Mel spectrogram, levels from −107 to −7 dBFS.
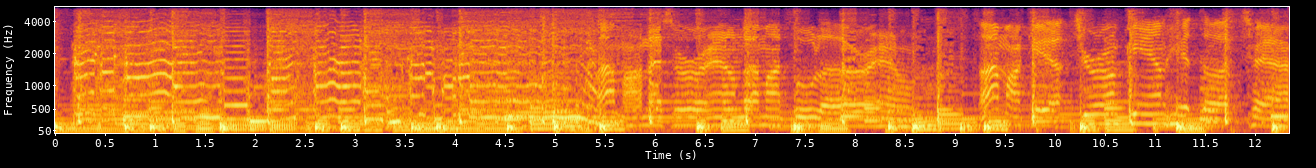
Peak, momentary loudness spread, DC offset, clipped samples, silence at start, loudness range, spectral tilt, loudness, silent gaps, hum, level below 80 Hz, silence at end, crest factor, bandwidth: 0 dBFS; 4 LU; under 0.1%; under 0.1%; 0 s; 2 LU; -8 dB/octave; -14 LUFS; none; none; -26 dBFS; 0 s; 14 dB; 5.4 kHz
